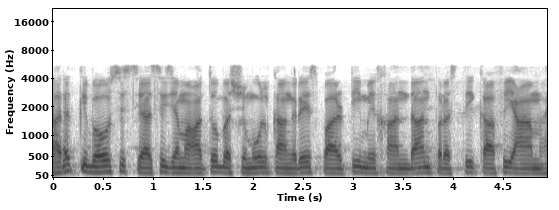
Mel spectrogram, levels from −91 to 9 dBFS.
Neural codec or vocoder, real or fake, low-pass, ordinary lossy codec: none; real; 5.4 kHz; none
